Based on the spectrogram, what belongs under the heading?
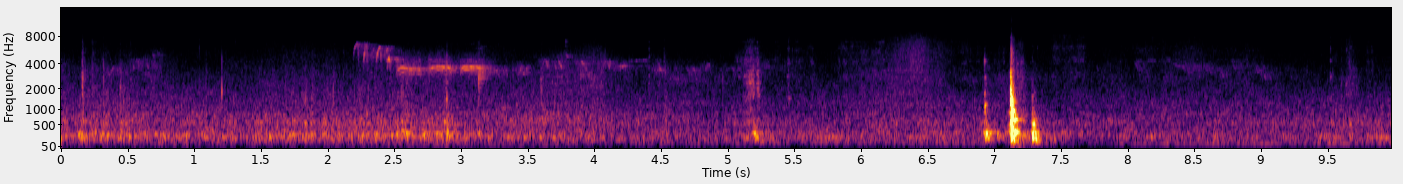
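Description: Outdoor background noise with a bird chirping briefly about two seconds in. About seven seconds in come a few sharp knocks close together, the loudest sound.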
